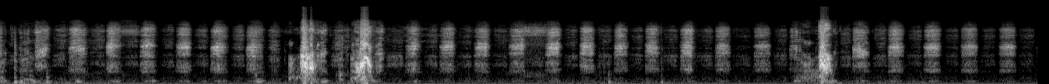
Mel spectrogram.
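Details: Twelve-year-old Miniature Pinscher Choco, hostile to other dogs and agitated after seeing two: steady rapid series of short high yips, roughly three per second, with three louder sharp barks standing out.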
